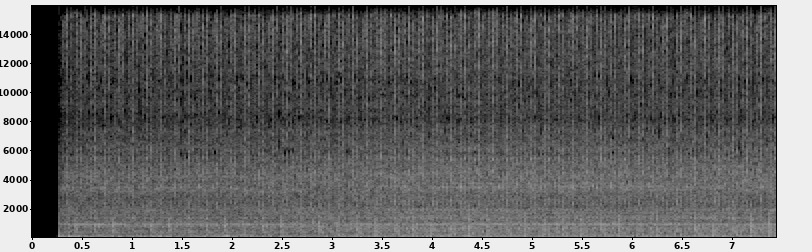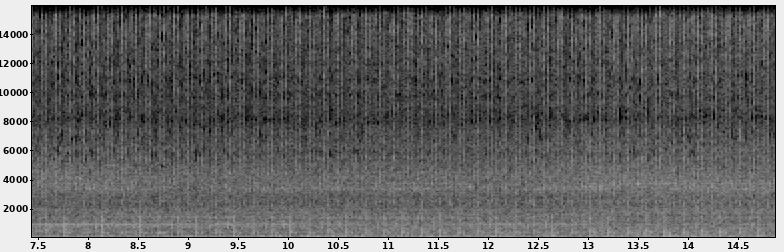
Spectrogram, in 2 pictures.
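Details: 2013 Suzuki Swift Sport 1.6 petrol, 100K miles, idling with a steady sharp knock keeping pace with engine rotation; suspected connecting rod bearing knock, not confirmed.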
